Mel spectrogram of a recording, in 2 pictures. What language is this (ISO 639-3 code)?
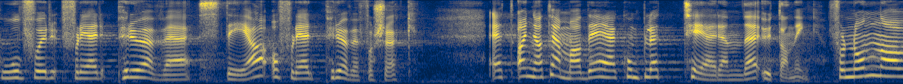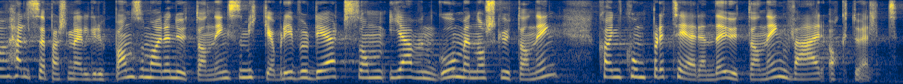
nor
